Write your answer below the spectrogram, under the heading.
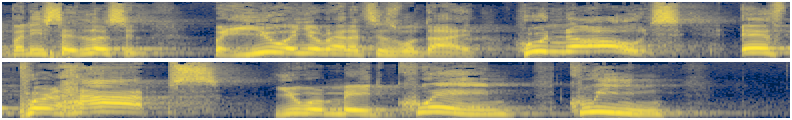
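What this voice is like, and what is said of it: African accent. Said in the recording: “African in me, accent gets me every time.”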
